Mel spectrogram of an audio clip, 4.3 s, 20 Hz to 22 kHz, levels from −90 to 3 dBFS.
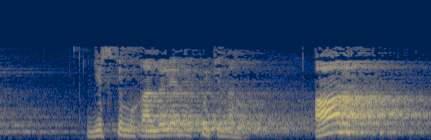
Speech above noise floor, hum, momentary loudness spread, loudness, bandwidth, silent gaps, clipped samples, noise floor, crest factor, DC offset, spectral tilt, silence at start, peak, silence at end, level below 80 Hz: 31 dB; none; 20 LU; -21 LUFS; 5.8 kHz; none; under 0.1%; -51 dBFS; 20 dB; under 0.1%; -2.5 dB/octave; 0 s; -4 dBFS; 0 s; -72 dBFS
